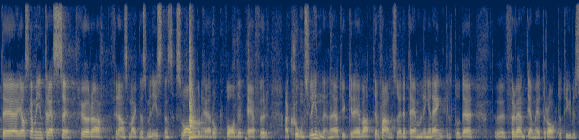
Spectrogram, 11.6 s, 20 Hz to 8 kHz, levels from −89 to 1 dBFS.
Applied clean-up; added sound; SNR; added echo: none; Snare drum; 1 dB; none.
